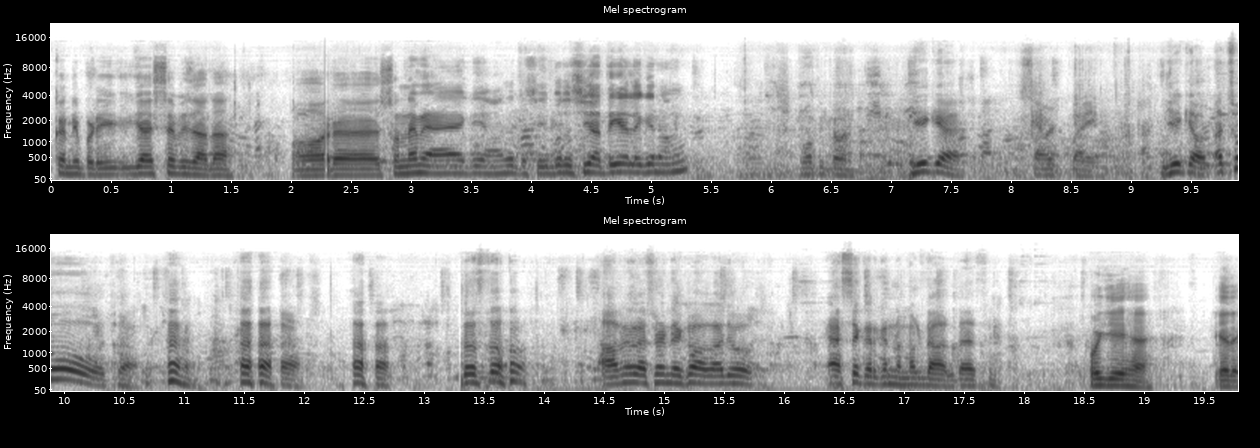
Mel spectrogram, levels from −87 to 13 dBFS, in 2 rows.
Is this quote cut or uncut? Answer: uncut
